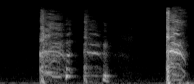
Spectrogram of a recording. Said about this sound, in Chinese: 我真的是要咳嗽，我不是故意要在提到耶稣的时候，就是 no no offense，对 no no offense。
